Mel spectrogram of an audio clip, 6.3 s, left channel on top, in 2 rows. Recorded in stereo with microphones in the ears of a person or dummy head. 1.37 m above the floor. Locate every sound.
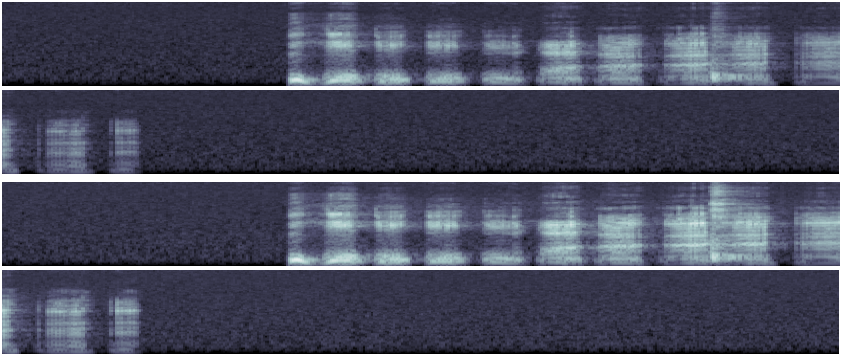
1.1 s laughter: centre (ahead or behind); by 3.6 s 30° right (ahead or behind)
2.6 s a snare drum: 50° right (ahead or behind)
